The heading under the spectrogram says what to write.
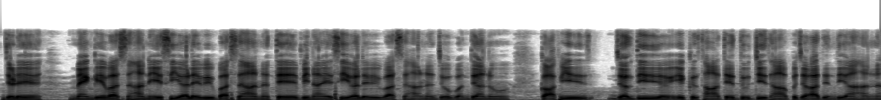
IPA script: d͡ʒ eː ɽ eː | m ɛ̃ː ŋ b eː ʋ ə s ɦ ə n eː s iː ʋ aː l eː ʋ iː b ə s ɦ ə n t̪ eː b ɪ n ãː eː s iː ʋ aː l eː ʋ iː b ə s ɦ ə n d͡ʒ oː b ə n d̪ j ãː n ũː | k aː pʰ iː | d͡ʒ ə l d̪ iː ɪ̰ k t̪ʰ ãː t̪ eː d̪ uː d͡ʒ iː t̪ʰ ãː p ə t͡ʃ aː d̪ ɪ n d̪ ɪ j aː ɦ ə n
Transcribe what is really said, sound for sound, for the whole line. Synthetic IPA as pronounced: d͡ʒ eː ɽ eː | m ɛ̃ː ŋ ɡ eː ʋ ə s ɦ ə n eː s iː ʋ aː l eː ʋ iː b ə s ɦ ə n t̪ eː b ɪ n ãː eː s iː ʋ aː l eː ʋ iː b ə s ɦ ə n d͡ʒ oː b ə n d̪ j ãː n ũː | k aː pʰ iː | d͡ʒ ə l d̪ iː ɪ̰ k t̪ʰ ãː t̪ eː d̪ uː d͡ʒ iː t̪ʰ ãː p ə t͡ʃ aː d̪ ɪ n d̪ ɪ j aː ɦ ə n

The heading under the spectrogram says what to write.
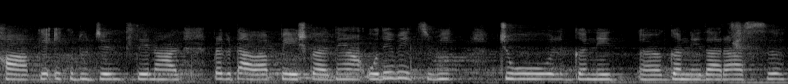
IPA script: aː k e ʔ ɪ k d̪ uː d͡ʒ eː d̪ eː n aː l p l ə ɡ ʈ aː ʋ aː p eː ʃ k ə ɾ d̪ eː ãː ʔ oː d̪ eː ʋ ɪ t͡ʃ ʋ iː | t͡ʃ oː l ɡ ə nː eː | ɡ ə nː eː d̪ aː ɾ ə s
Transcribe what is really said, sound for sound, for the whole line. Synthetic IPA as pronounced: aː k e ʔ ɪ k d̪ uː d͡ʒ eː d̪ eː n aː l p ɾ ə ɡ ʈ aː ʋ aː p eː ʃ k ə ɾ d̪ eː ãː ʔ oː d̪ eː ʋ ɪ t͡ʃ ʋ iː | t͡ʃ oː l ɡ ə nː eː | ɡ ə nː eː d̪ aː ɾ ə s

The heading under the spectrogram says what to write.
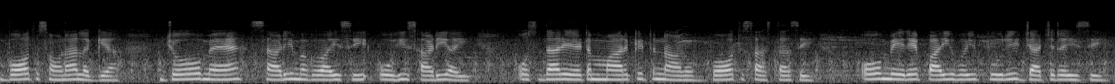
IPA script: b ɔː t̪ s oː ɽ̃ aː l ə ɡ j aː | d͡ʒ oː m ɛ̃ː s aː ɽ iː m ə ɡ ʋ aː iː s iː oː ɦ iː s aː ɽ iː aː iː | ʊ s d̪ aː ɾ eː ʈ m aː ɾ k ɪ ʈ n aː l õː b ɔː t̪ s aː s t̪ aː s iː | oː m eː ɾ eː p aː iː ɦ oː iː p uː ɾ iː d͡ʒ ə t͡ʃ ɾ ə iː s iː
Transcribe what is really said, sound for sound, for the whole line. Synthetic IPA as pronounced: b ɔː t̪ s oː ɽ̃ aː l ə ɡ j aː | d͡ʒ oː m ɛ̃ː s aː ɽ iː m ə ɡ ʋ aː iː s iː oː ɦ iː s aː ɽ iː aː iː | ʊ s d̪ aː ɾ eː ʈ m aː ɾ k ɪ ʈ n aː l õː b ɔː t̪ s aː s t̪ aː s iː | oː m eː ɾ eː p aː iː ɦ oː iː p uː ɾ iː d͡ʒ ə t͡ʃ ɾ ə iː s iː

